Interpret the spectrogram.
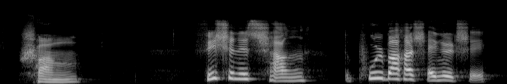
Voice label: "schang", wittlicher woerterbuch; das wittlicher woerterbuch; woerterbuch vertonung

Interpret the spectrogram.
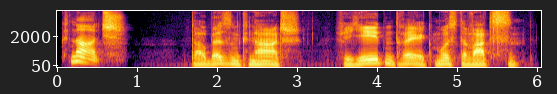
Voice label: "knaadsch", wittlich; das wittlicher woerterbuch; woerterbuch vertonung

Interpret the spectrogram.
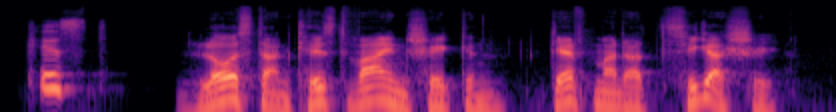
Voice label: "kehsd", wittlich

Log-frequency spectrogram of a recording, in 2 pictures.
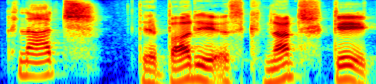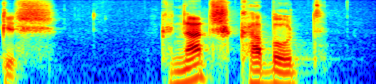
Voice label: "knaddsch", wittlich; das wittlicher woerterbuch; woerterbuch vertonung

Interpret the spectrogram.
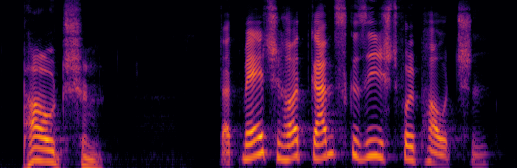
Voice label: "paud schen", wittlich

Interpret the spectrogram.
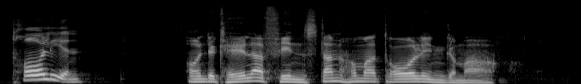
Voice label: "draolljen", wittlicher

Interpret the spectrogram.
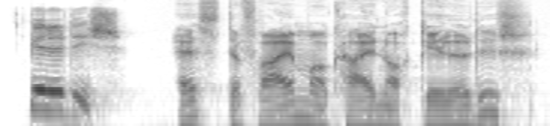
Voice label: "gildisch", wittlich

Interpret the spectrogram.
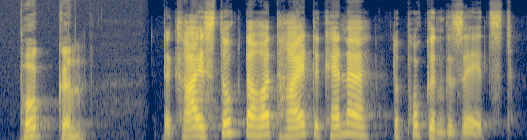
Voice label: "pogken", wittlicher; das wittlicher woerterbuch; woerterbuch vertonung

